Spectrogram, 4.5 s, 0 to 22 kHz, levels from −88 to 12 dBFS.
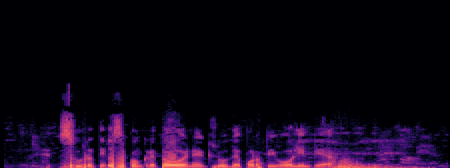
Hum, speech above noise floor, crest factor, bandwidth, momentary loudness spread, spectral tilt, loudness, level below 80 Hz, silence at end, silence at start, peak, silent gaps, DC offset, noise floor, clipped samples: none; 27 dB; 16 dB; 7.4 kHz; 16 LU; -7 dB/octave; -17 LUFS; -32 dBFS; 0.35 s; 0.45 s; -2 dBFS; none; under 0.1%; -43 dBFS; under 0.1%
